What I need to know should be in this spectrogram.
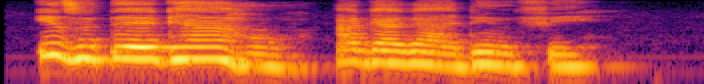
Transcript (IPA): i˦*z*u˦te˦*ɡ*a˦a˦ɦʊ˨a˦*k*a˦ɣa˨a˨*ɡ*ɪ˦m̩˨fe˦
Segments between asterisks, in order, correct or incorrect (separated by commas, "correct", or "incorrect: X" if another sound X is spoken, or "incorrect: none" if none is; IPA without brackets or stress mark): correct, correct, incorrect: ɡ, incorrect: d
